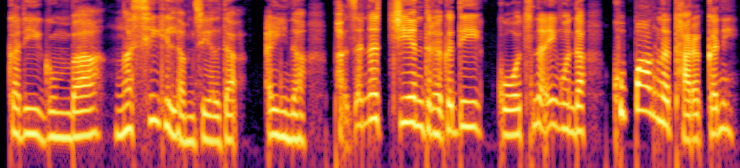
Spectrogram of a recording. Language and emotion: Manipuri, fearful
